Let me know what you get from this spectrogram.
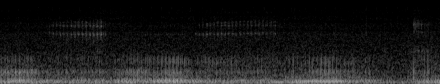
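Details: Loud purring from a relaxed house cat: continuous deep rumbling that rises and falls with each breath, roughly every second, with soft airy hiss on the inhales and a small click near the end.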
